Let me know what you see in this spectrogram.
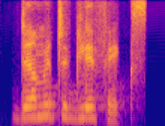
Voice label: "dermatoglyphics", Indian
